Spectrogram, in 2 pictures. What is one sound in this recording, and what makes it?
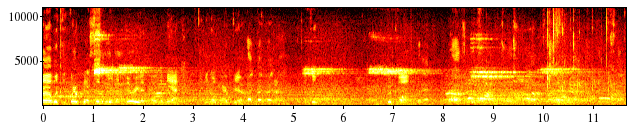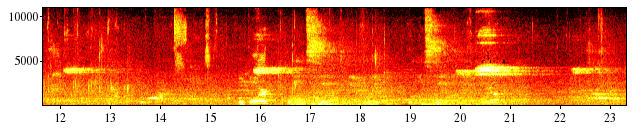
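Wrestling shoes squeak sharply on a mat.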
